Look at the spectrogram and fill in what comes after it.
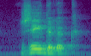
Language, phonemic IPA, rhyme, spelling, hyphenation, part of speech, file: Dutch, /ˈzeː.də.lək/, -eːdələk, zedelijk, ze‧de‧lijk, adjective, Nl-zedelijk.ogg
- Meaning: moral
